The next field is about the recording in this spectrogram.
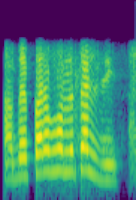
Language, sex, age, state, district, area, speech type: Odia, female, 45-60, Odisha, Angul, rural, conversation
